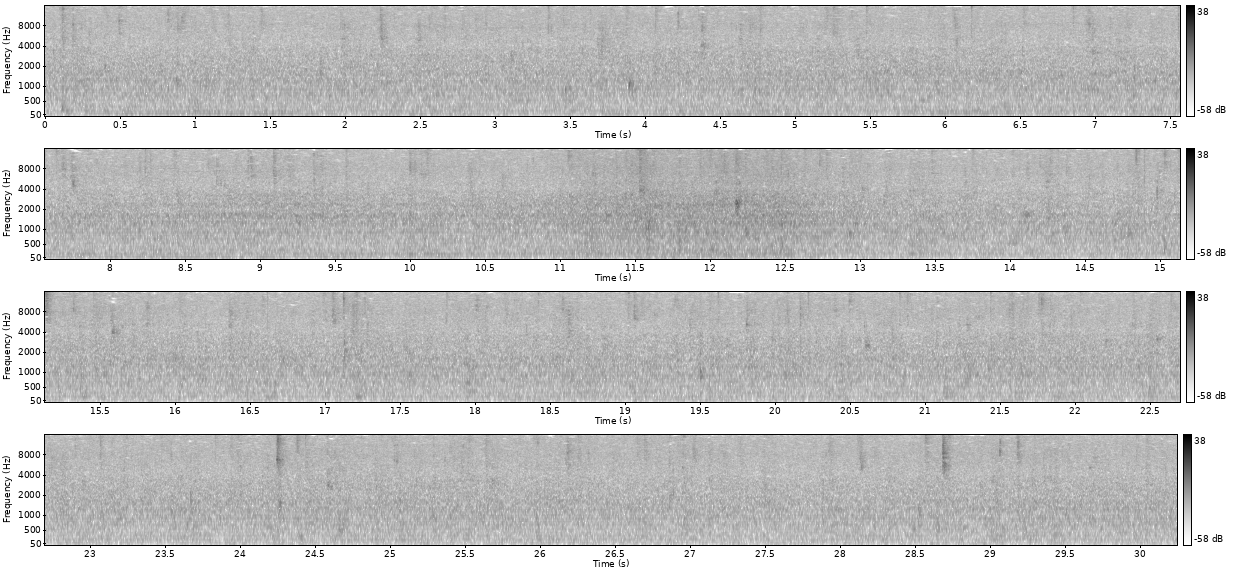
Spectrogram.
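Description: Steady rain falling, with scattered individual drop ticks and a brief swell about twelve seconds in. A faint low rumble lies under it in the first half.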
